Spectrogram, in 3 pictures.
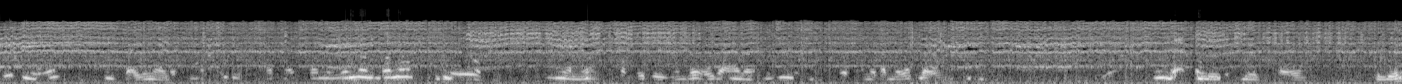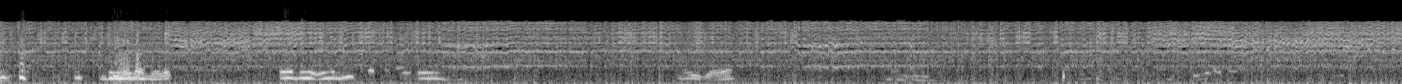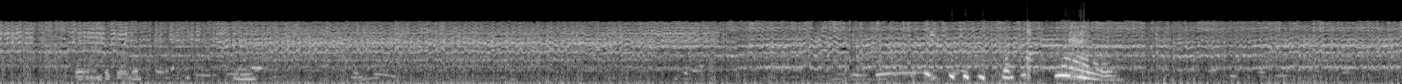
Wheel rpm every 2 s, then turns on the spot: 230, 230, 230, 230, 230, 220, 230, 230, 220, 220, 230, 220, 230, 220, 220, 200, 190, 190, 200, 200, 190.
none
